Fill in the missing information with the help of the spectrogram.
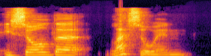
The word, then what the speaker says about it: Isolde Lasoen: It's Something French by Isolde Lasoen.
